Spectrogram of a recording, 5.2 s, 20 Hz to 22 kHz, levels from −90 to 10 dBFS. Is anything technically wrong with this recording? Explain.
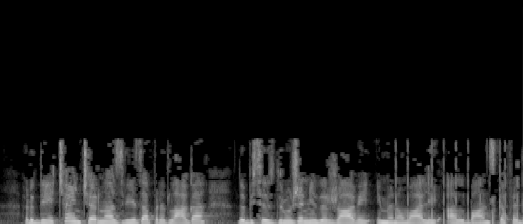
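Yes, two things. The whole clip has MP3 compression damage that's plainly audible: nothing above 8.3 kHz, watery swirl, and smeared attacks, which fits a low bitrate around 32 kbps. Then from 3.97 to 5.19 s, right after "bi se združeni državi", there's a train of clicks: around ten evenly spaced ticks at about 8.2 per second, poking roughly 10 dB above the speech, likely interference or a faulty connection.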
